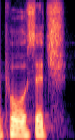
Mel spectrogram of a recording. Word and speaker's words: Pulisic: I say Pulisic. The Croatian in me has to have the itch at the end.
